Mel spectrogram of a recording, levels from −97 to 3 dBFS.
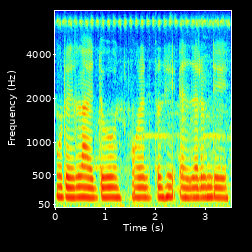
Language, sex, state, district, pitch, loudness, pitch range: Chakma, female, Tripura, Dhalai, 155 Hz, -13 LUFS, 150-155 Hz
